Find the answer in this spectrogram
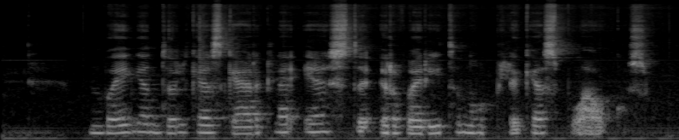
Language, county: Lithuanian, Alytus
